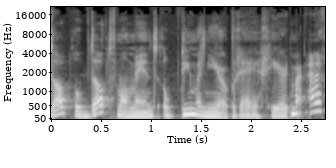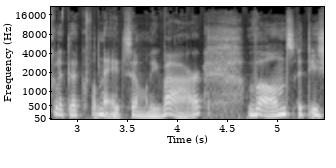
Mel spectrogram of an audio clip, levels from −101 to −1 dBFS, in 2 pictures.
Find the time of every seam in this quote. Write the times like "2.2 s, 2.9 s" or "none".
2.4 s

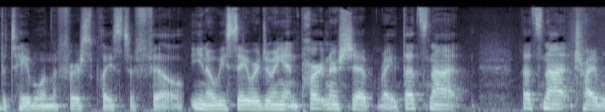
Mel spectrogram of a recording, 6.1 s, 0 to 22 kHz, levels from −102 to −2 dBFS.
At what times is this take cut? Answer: 1.8 s, 3.7 s

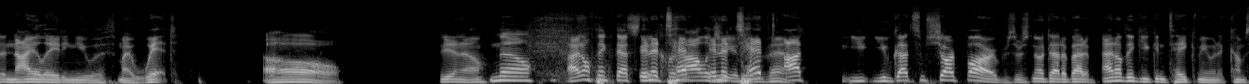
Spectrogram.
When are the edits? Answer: 8.4 s, 10.9 s

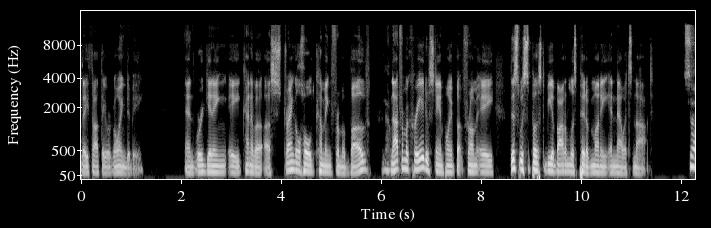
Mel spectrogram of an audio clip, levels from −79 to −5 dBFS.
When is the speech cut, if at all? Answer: 2.2 s

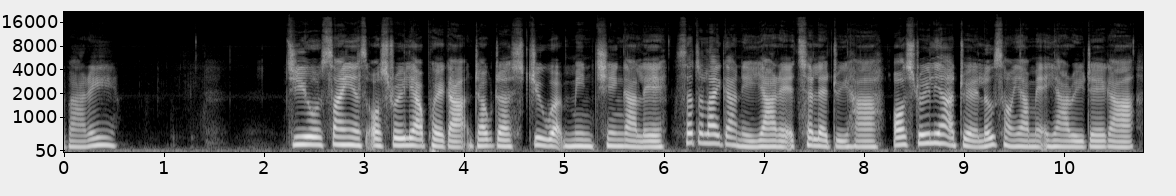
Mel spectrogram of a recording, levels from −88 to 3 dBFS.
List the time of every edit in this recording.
6.1 s, 8.2 s

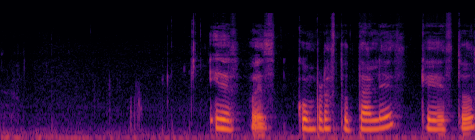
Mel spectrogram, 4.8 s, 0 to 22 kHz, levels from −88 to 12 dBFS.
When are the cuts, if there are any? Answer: none

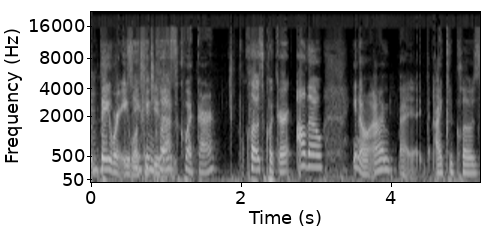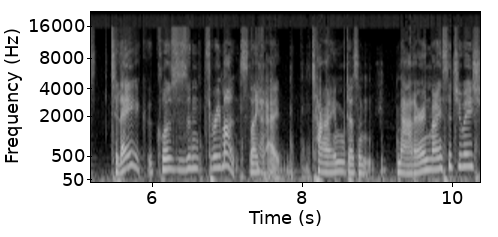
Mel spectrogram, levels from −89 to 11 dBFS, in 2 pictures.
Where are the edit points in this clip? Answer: 4.5 s, 8.6 s

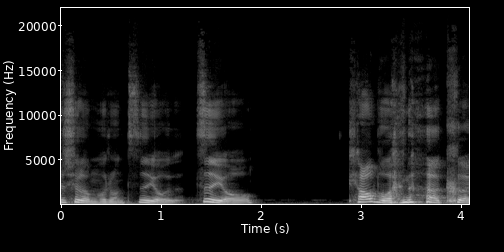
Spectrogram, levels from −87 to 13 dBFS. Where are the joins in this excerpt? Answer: none

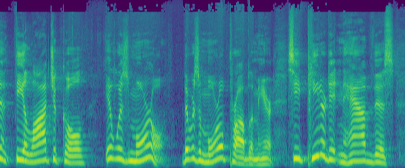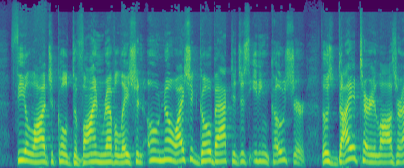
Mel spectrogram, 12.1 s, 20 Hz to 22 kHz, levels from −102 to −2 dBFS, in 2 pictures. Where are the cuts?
none

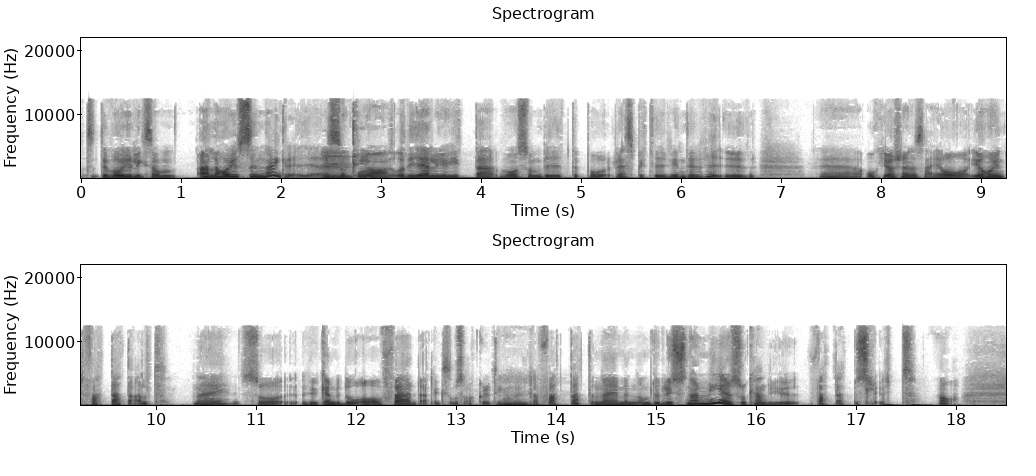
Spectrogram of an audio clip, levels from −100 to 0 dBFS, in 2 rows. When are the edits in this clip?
none

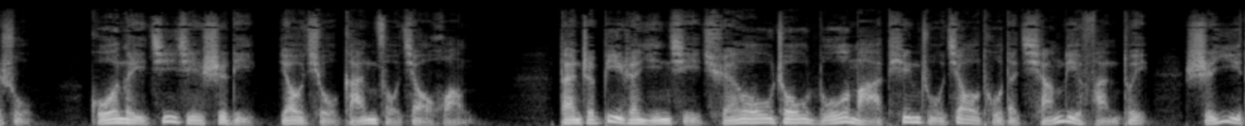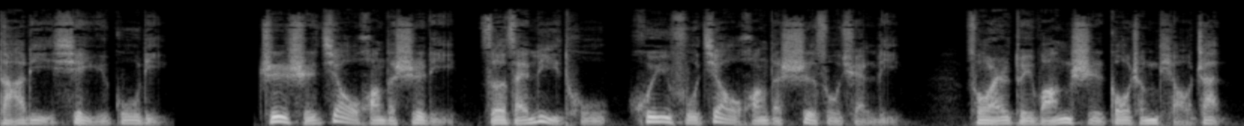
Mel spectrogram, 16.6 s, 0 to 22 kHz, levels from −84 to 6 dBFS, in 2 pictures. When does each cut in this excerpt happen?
none

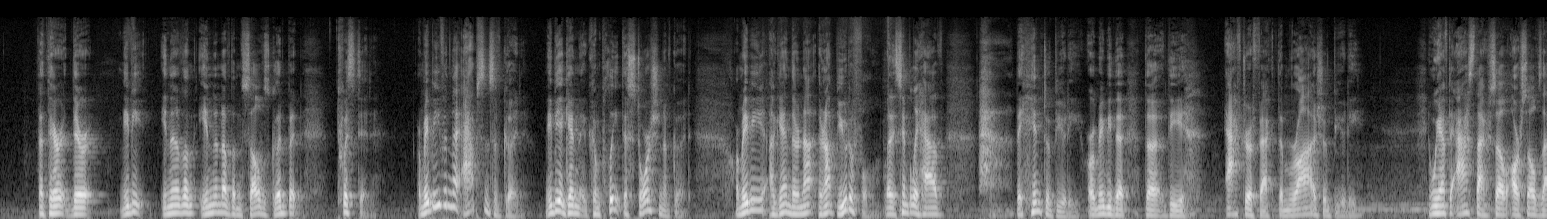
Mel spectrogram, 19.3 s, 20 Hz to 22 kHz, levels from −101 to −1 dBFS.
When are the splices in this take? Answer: none

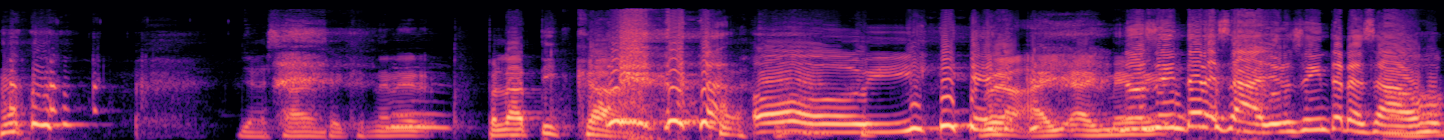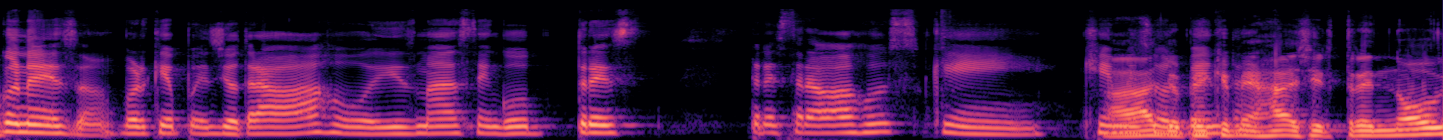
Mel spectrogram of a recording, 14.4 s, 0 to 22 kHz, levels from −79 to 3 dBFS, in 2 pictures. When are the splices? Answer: 1.6 s

